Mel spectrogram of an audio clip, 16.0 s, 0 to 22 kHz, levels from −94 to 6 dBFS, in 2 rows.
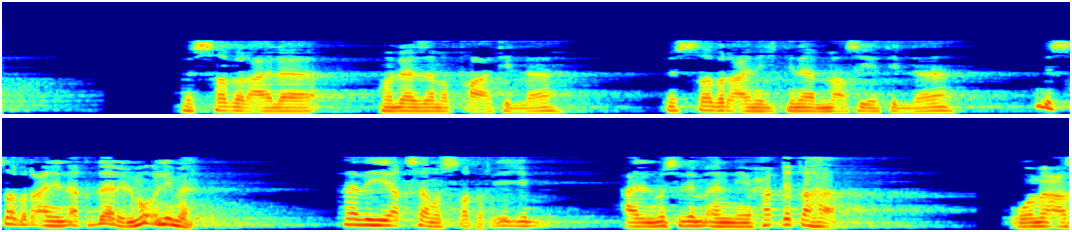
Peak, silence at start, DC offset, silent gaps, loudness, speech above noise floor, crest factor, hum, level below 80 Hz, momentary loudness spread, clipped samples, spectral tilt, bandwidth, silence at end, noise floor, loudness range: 0 dBFS; 0 s; under 0.1%; 0.80-1.27 s, 15.34-15.46 s; -15 LUFS; 36 dB; 14 dB; none; -62 dBFS; 14 LU; under 0.1%; -12 dB/octave; 5.4 kHz; 0 s; -50 dBFS; 4 LU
